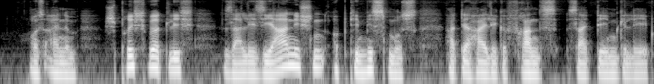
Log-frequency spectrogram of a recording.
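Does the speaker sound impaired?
No.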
